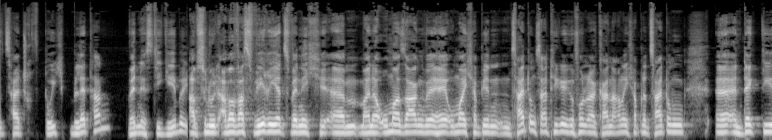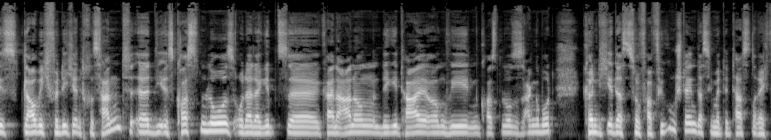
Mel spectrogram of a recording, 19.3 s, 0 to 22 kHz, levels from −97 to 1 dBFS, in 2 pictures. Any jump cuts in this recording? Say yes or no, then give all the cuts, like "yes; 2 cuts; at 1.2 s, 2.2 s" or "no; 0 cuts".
yes; 1 cut; at 2.3 s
